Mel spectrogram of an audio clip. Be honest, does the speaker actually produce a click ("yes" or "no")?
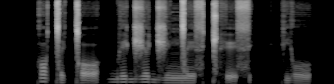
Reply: yes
